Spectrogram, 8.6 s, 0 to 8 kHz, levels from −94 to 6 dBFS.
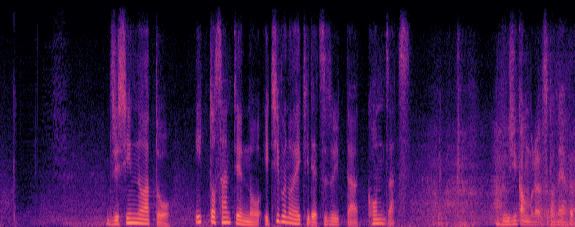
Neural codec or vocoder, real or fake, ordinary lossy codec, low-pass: codec, 16 kHz, 0.5 kbps, X-Codec, HuBERT features, trained on LibriSpeech; fake; Opus, 24 kbps; 7.2 kHz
